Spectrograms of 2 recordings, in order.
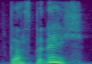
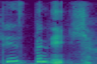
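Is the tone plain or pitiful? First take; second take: plain; pitiful. First: It is said in a plain, normal tone. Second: It is said in a whiny, pitiful tone.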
